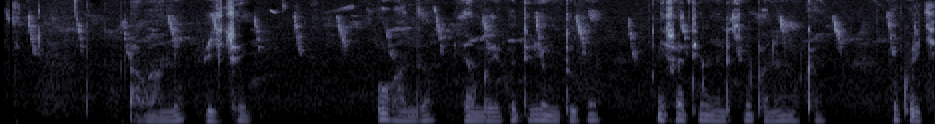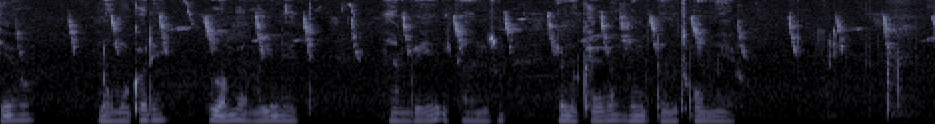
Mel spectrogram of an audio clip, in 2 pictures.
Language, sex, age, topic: Kinyarwanda, female, 18-24, government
